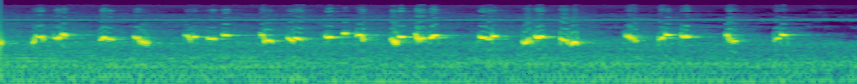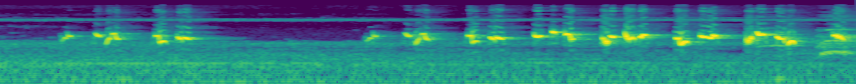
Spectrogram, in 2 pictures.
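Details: Yellow-vented bulbul in a lure recording meant to draw a bird into lively fighting song: quick bubbly chattering notes in rapid bursts, a short pause near four seconds, then the busy phrases resume.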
